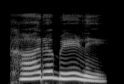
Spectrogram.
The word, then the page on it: ಖಾರಬೇಳೆ: khārabēḷe; dial.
